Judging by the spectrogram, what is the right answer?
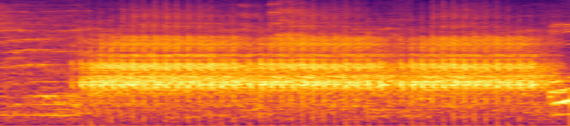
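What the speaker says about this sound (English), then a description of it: "A woodpecker." A woodpecker drums in a rapid, steady rattle that holds for about three seconds at close range, played during a bird-sound game at Busch Gardens.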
